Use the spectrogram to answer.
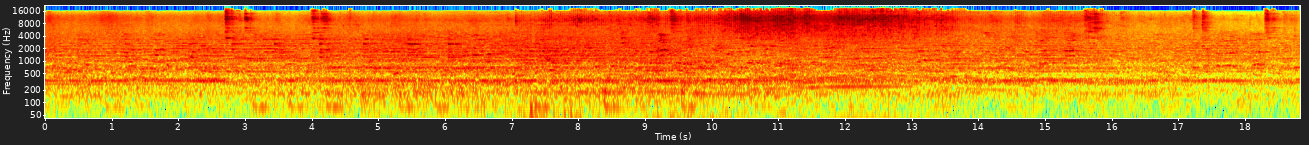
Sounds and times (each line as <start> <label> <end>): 0.0 boats and buses using their horns 17.3
0.7 church bells 11.4
5.6 children playing near the recording, a game with lids 16.3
